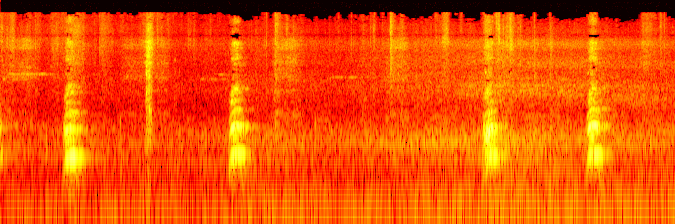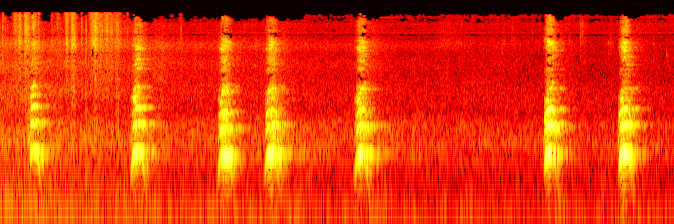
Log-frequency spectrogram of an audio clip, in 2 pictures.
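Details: Alaskan Malamute, outside with a Golden Retriever and ignoring calls to come indoors, barks about a dozen times over seventeen seconds; the deep, even barks come roughly every second or two, with a soft background hum.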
